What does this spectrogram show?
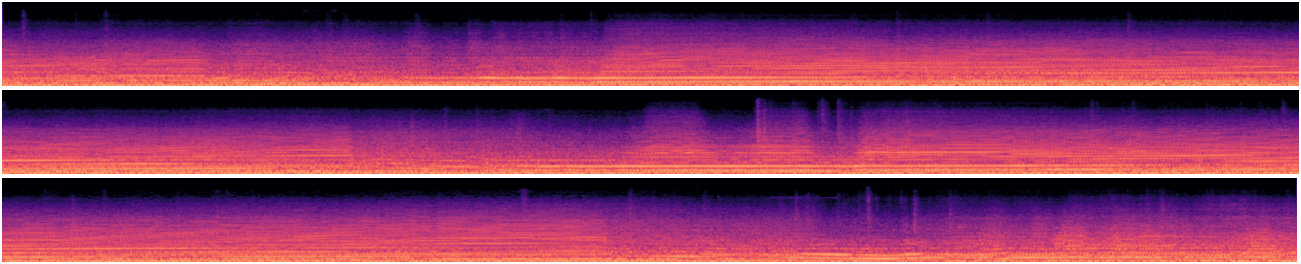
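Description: Spec Miata's four-cylinder engine heard inside the stripped race car's cabin, at full throttle on track, its pitch climbing as it accelerates and dropping at each gear change. Near the end it falls away under braking, with a quick rev blip on a downshift.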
